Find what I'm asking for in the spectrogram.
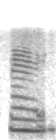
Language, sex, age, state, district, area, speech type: Assamese, female, 18-30, Assam, Dhemaji, urban, conversation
